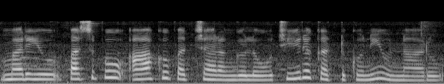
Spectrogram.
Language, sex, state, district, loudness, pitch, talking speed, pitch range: Telugu, female, Telangana, Nalgonda, -18 LUFS, 235 Hz, 95 wpm, 210-255 Hz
